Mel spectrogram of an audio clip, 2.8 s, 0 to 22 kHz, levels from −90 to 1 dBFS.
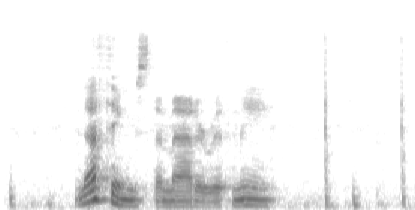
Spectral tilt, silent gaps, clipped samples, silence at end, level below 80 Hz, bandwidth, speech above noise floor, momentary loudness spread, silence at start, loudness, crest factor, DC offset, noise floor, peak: -6 dB/octave; none; under 0.1%; 0.05 s; -76 dBFS; 12 kHz; 21 dB; 22 LU; 0.05 s; -44 LUFS; 22 dB; under 0.1%; -63 dBFS; -24 dBFS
